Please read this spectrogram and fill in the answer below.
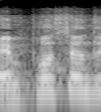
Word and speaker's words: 앰퍼샌드: 근데 앰퍼샌드 연산자를 쓰래요. 이게 뭐야 또? 앰퍼샌드, 이거 앰퍼샌드라고 읽어요? 앰퍼샌드라고 읽어요. 앰퍼샌드. 이거는 이제 AND라고도 읽어요. AND.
